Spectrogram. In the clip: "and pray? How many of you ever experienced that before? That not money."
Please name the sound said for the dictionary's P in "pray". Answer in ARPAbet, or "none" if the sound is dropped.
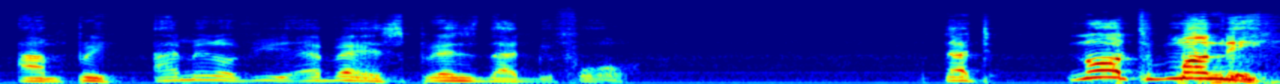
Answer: P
